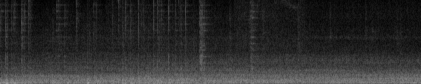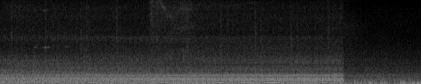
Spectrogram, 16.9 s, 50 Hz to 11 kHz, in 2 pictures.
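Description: An InterCity 125 (HST) train of Mark 3 coaches running past, its wheels clicking over rail joints in the first few seconds, then a steady hum as the coaches roll by. The sound drops abruptly near the end to a quieter wind noise.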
